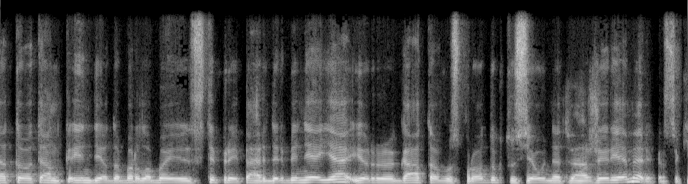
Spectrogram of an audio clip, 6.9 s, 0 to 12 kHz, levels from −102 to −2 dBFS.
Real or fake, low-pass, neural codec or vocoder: real; 10.8 kHz; none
